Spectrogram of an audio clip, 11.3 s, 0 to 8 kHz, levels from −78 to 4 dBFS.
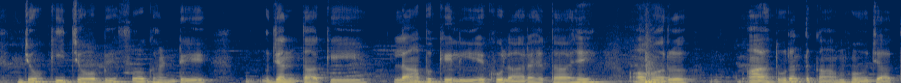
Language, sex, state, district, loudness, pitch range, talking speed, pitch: Hindi, male, Uttar Pradesh, Budaun, -23 LUFS, 115-135 Hz, 95 wpm, 120 Hz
